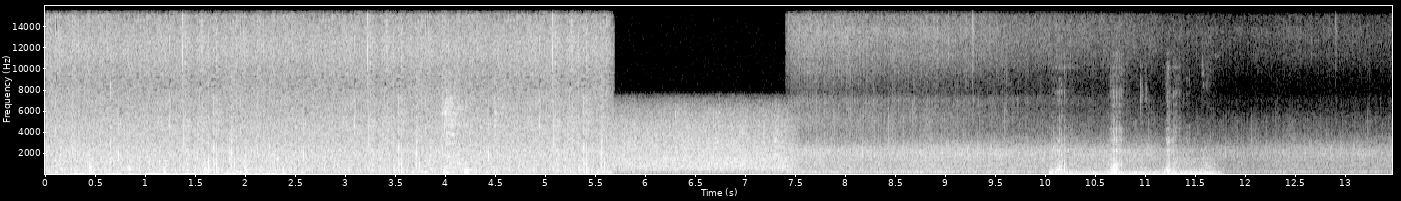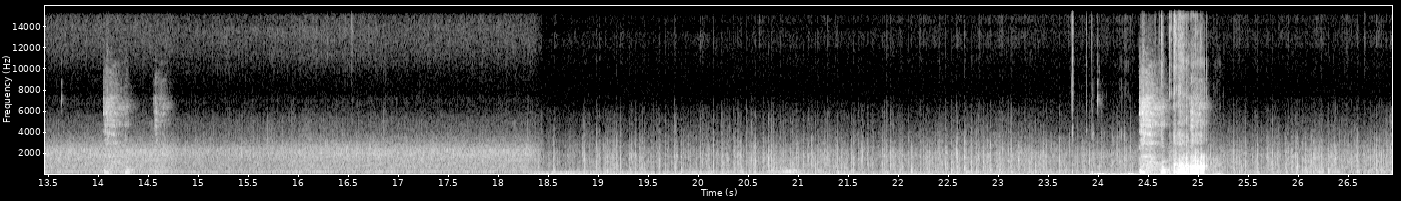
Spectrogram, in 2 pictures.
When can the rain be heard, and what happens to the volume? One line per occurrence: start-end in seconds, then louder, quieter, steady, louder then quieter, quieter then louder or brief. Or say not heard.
0.0-26.9 quieter.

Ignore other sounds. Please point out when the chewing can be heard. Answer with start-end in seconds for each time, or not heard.
0.2-2.5, 10.0-11.8, 23.7-25.2.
